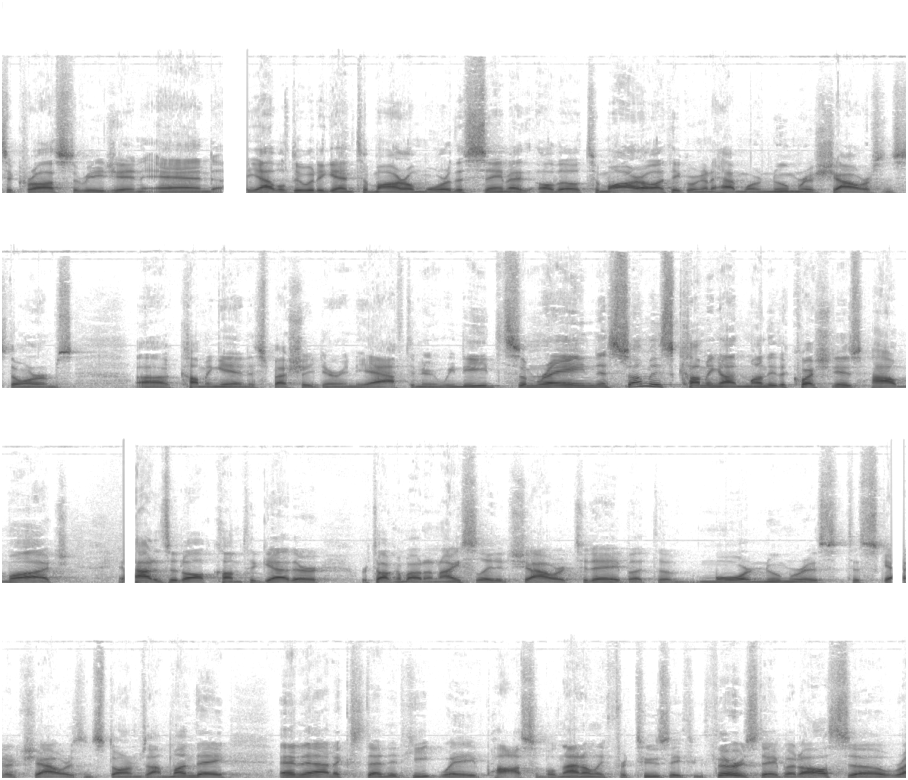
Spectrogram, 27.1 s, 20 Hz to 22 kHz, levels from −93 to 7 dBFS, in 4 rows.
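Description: Corrupt frame muted at 1.65 to 1.99 s, 14.47 to 14.56 s and 20.16 to 20.32 s: damaged compressed frames were rejected by the decoder and replaced with silence, so each hole cuts in abruptly while timing stays intact. The gaps' lengths suggest a few frames were lost each time.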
